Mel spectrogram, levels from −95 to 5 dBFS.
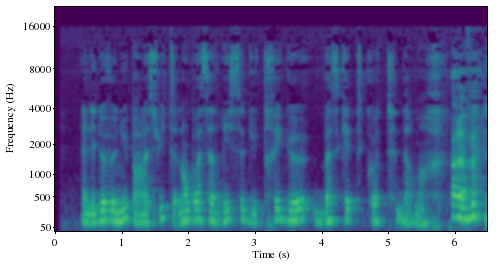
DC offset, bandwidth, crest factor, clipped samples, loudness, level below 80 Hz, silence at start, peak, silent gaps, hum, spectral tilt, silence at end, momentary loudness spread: under 0.1%; 16.5 kHz; 20 dB; under 0.1%; -30 LUFS; -60 dBFS; 0.4 s; -8 dBFS; none; none; -5.5 dB/octave; 0 s; 12 LU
